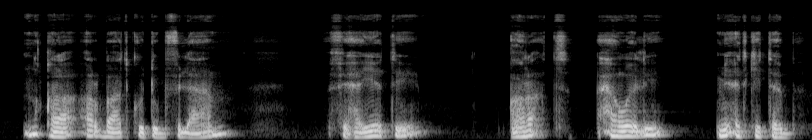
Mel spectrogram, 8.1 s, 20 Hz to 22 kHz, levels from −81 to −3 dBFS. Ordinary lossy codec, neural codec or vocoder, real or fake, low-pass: none; none; real; 14.4 kHz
